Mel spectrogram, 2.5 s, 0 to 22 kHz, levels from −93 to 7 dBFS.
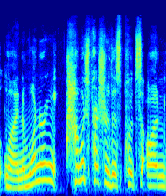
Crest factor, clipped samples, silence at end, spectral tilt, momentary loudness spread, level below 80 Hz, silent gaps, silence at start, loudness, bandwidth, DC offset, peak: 16 dB; under 0.1%; 0 s; -2.5 dB/octave; 2 LU; -80 dBFS; none; 0 s; -25 LUFS; 16 kHz; under 0.1%; -10 dBFS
